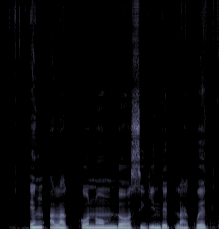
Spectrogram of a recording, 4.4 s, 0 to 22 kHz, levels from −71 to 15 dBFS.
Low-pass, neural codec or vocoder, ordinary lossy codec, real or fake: none; vocoder, 44.1 kHz, 128 mel bands every 512 samples, BigVGAN v2; none; fake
